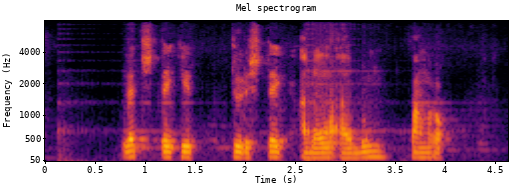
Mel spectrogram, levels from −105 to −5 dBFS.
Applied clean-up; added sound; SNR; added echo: neural separator model SepFormer DNS4.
